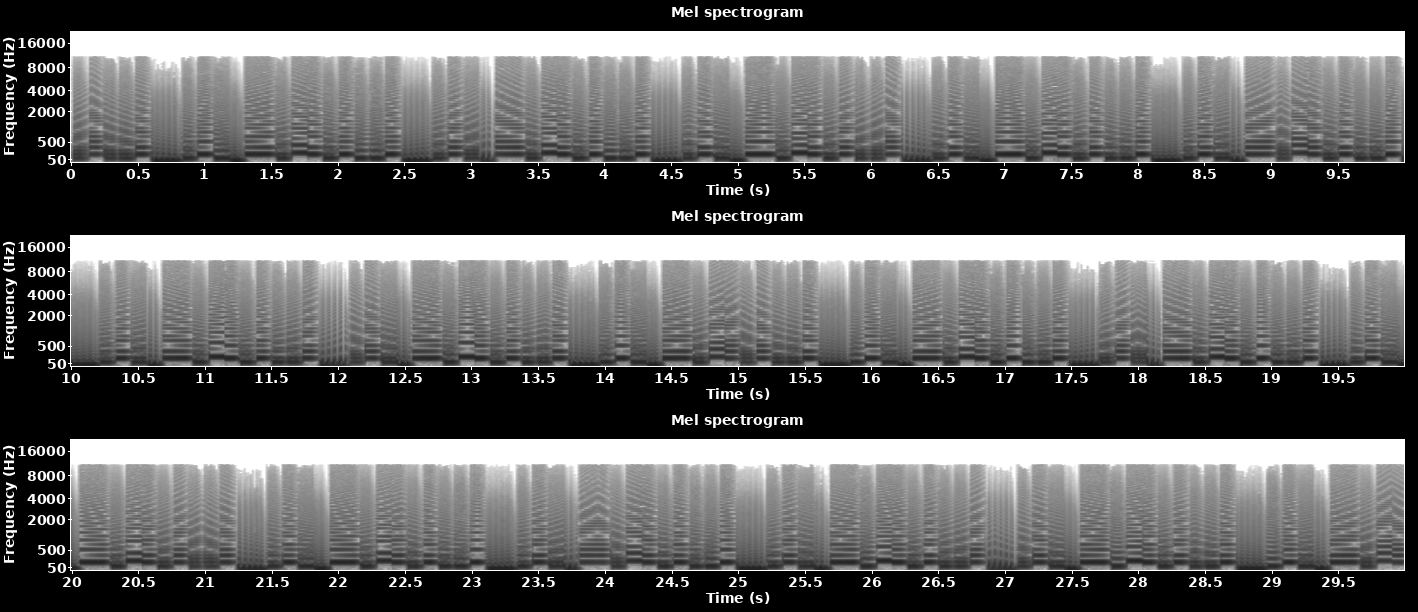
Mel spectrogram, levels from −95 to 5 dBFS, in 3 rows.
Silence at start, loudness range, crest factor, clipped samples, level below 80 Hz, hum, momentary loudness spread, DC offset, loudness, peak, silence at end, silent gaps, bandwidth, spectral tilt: 0 s; 0 LU; 12 dB; under 0.1%; -22 dBFS; none; 3 LU; under 0.1%; -17 LUFS; -4 dBFS; 0 s; none; 11.5 kHz; -6.5 dB/octave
